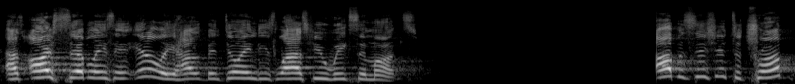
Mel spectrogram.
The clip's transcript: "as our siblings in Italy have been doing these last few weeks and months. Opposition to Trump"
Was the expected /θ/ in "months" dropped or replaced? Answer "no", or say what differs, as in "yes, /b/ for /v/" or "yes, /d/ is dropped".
no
